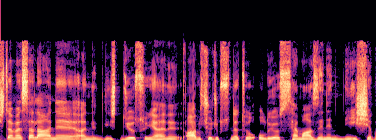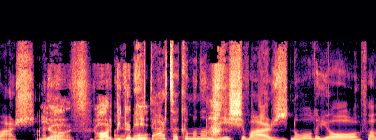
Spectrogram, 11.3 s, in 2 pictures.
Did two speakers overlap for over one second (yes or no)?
no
